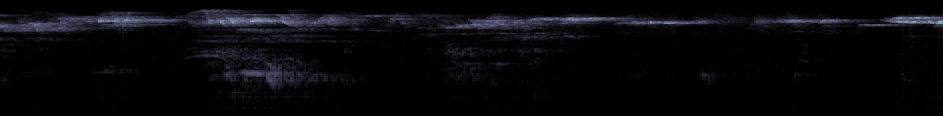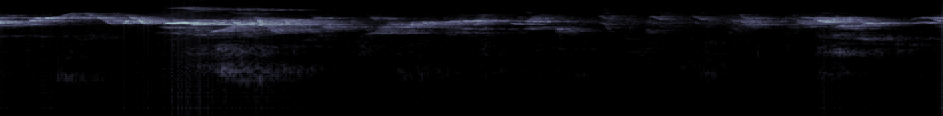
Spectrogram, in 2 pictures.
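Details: Contest-singing white-rumped shama (kacer) delivering a long run of varied whistled and warbled notes in uneven phrases, with faint lower background noises.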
